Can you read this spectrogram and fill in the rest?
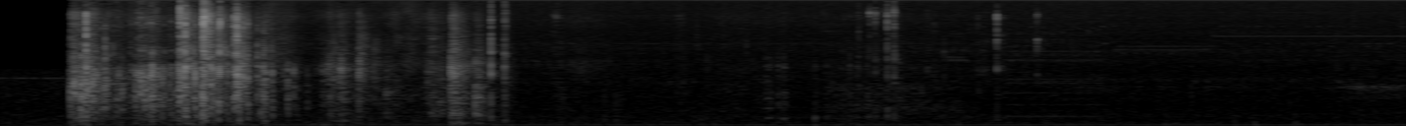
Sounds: mastication, pets

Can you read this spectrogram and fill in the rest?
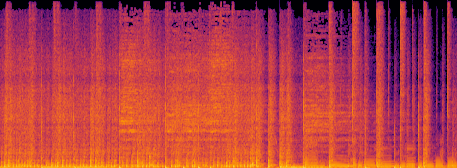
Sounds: snare drum, hi-hat, drum kit, music, bass guitar, drum and bass, musical instrument, guitar, cymbal, percussion, bass drum, bowed string instrument, electronic music, plucked string instrument, playing drum kit, drum

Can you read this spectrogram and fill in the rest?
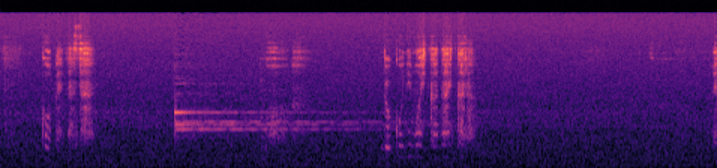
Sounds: music, speech

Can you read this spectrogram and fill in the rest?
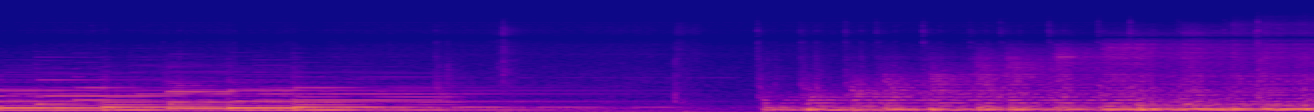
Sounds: music, soundtrack music

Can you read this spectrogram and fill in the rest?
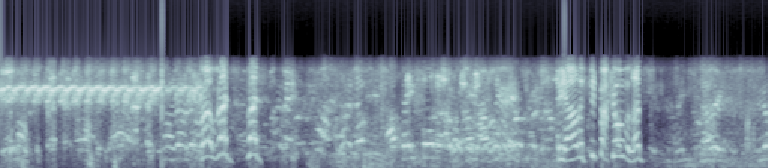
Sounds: speech

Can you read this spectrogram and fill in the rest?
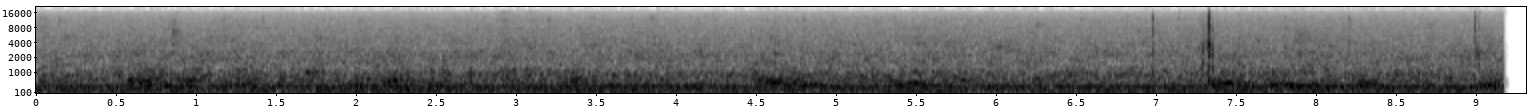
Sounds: speech

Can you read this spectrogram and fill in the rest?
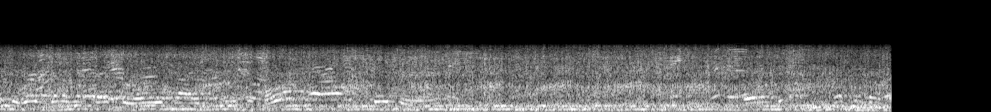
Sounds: car, speech, vehicle

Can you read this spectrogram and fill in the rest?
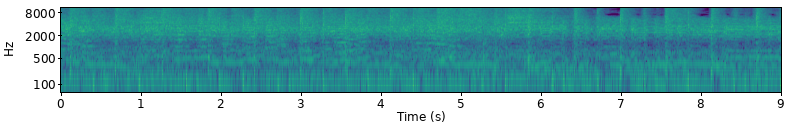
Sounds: jazz, exciting music, music

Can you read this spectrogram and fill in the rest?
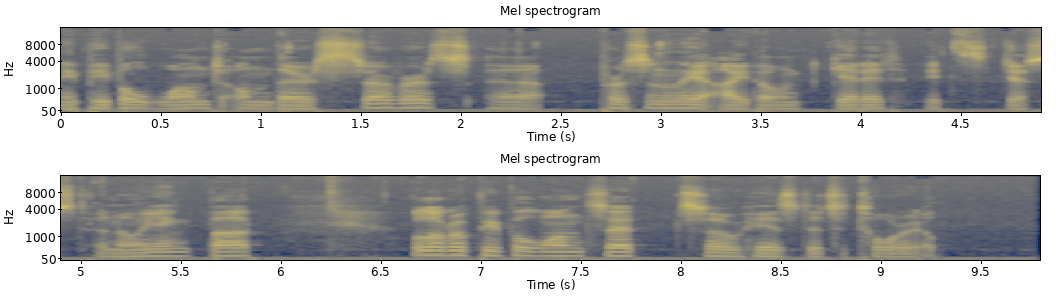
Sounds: speech

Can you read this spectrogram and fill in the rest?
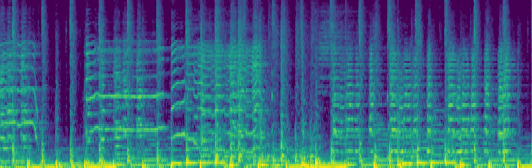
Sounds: drum, music

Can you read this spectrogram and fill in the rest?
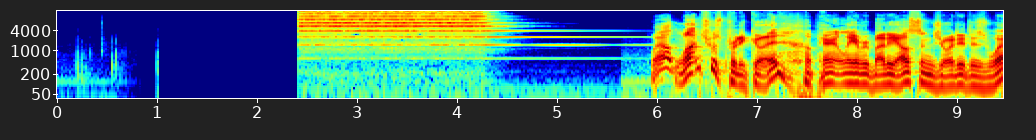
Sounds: inside a small room, silence, speech

